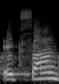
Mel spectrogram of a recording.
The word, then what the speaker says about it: exsangue: Mais c'est parce qu'il n'y a pas de tréma qu'on ne prononce pas le U. Mais exsangue ou exangue, on ne le prononce pas parce que c'est ça. Mais effectivement, quand on le voit, on a l'impression que... Puis moi, je l'ai déjà entendu souvent aussi avec le U prononcé.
